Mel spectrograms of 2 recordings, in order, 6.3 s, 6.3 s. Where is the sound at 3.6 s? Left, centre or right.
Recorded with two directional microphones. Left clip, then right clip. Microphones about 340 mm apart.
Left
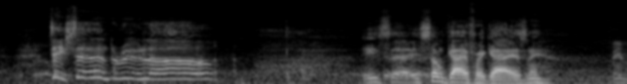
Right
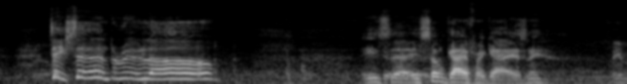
Centre.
